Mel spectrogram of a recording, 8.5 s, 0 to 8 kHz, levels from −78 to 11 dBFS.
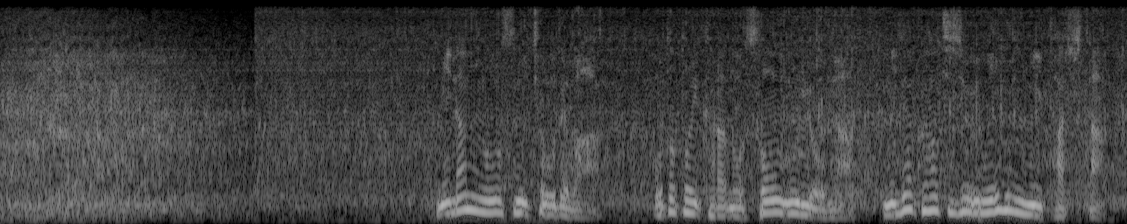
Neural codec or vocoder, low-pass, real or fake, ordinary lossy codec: codec, 16 kHz, 16 kbps, FunCodec, trained on LibriTTS, 50 frames a second; 7.2 kHz; fake; none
